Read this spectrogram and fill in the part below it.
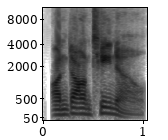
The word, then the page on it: andantino: American English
